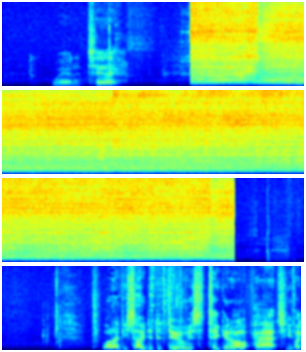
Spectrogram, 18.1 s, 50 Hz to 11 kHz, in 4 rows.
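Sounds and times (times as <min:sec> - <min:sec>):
belt sander whirring: 0:02.8 - 0:12.6.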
